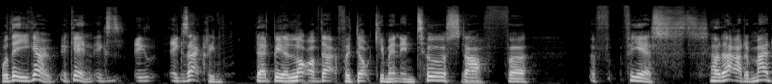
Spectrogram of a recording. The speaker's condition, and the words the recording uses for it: Stuttering. Yeah. And then I speak and I've got a stammer and it ruins everything.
